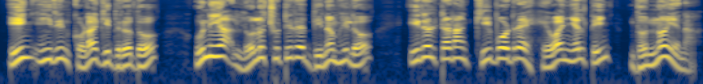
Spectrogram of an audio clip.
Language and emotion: Santali, happy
